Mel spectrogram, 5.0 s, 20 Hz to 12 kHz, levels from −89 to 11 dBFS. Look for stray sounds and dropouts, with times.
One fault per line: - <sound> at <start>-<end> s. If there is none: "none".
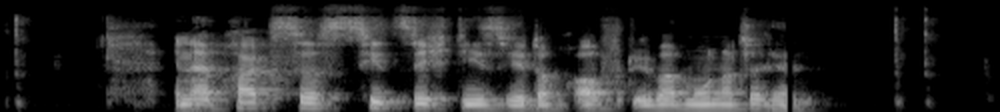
- dropout at 3.9-4.0 s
